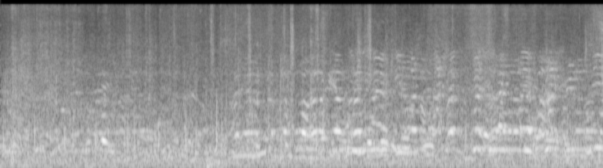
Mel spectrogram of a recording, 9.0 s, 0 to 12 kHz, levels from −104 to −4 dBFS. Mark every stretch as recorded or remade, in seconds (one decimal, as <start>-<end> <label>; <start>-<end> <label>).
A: 0.0-9.0 recorded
